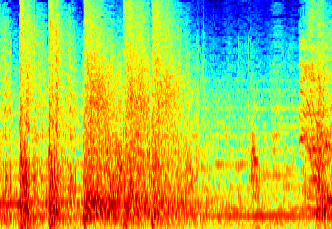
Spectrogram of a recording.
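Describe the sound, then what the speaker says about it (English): Gunfire in the Valkyria Chronicles video game, a cluster of sharp shots and impacts near the start, then quieter scattered bangs over a rumbling battle background. "Gunfire!"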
